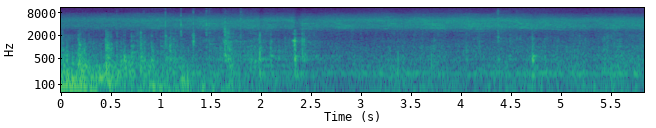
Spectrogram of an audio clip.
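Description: A bicycle frame rattles and clicks over bumps.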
